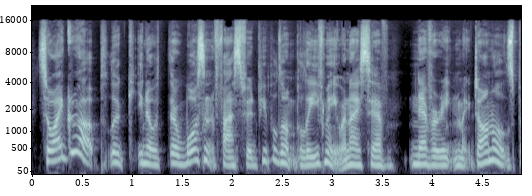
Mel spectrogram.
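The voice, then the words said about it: Soft rural Scottish accent. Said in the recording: “I grew up in the country, south of Glasgow ... people are always surprised by my accent, but the country accent tends to be a little softer”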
